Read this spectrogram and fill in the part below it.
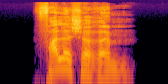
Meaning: strong dative masculine/neuter singular comparative degree of phallisch
- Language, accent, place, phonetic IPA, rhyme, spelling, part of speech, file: German, Germany, Berlin, [ˈfalɪʃəʁəm], -alɪʃəʁəm, phallischerem, adjective, De-phallischerem.ogg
